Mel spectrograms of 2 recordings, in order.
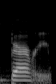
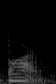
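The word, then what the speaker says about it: Barre: Your grandma lived in It's Berry, right? I I thought it was bar. I was corrected.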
